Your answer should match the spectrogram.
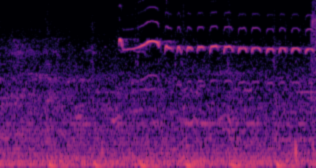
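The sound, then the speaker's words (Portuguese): A small bird chirps rapidly and insistently, a quick run of thin, high-pitched notes starting partway in and continuing steadily over a low, rumbling background noise. “Tem um passarinho agitado lá.”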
